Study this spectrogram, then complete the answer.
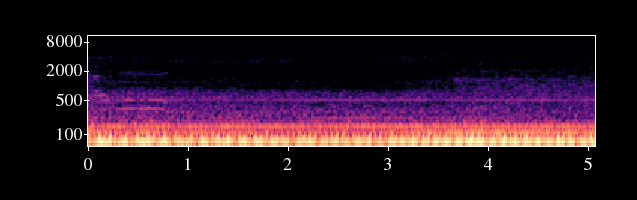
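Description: A trawler boat engine runs steadily on the Turag river, a loud continuous low-pitched drone that holds throughout without pause.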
